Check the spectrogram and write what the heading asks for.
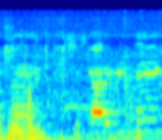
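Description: Pop song playing: a high, boyish male voice singing over the backing track. A short burst of rushing noise comes right at the start.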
